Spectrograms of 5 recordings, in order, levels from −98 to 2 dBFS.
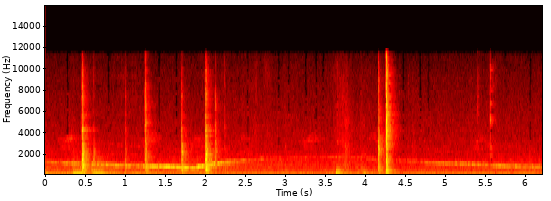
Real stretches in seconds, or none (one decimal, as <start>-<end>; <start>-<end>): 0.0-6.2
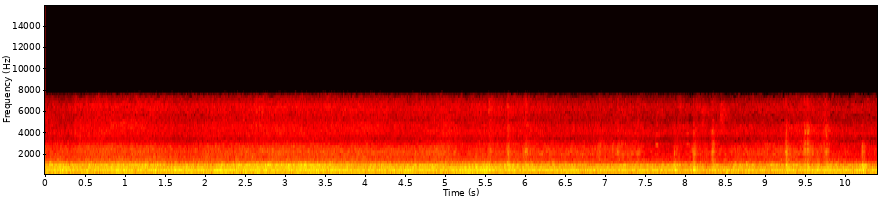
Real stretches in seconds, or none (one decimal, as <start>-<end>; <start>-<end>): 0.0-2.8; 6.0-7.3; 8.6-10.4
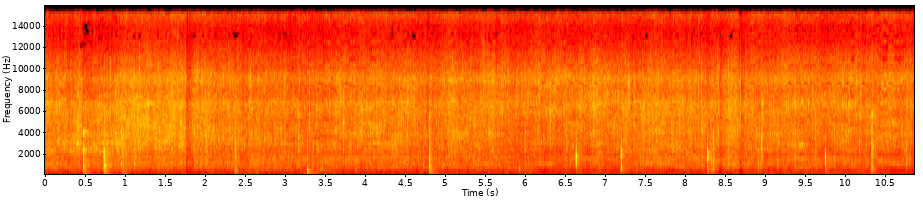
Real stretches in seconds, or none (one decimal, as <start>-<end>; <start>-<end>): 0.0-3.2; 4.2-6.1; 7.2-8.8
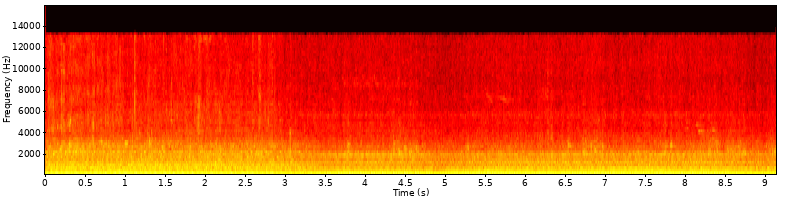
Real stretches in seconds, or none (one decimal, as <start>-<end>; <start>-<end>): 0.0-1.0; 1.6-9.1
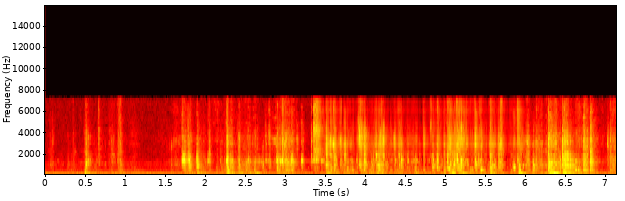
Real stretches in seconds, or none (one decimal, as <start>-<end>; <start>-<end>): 0.0-3.4; 6.0-7.1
